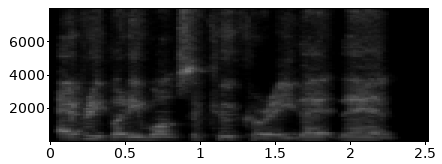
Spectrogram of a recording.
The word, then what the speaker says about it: kukri: So can we talk about the do I say it right? Kukri? – Kukri, yeah, Kukri. – Kukri, the legendary. – In Nepal, we said it's Kukri.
